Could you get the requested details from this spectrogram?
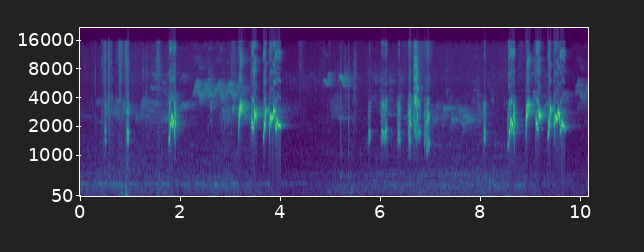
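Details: Red-whiskered bulbul morning training song used as a decoy to provoke other bulbuls to sing: repeated bursts of bright, fluty warbled notes in quick groups of three to five, separated by pauses, with faint high chirps from other birds.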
